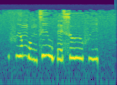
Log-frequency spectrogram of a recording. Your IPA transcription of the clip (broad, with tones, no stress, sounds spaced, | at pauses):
f i˧˥ ə̯ m oː˧˩ ŋ s iː˥˨ w ʔ e˧˩ s ɯː˧ f iː˧ t̚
